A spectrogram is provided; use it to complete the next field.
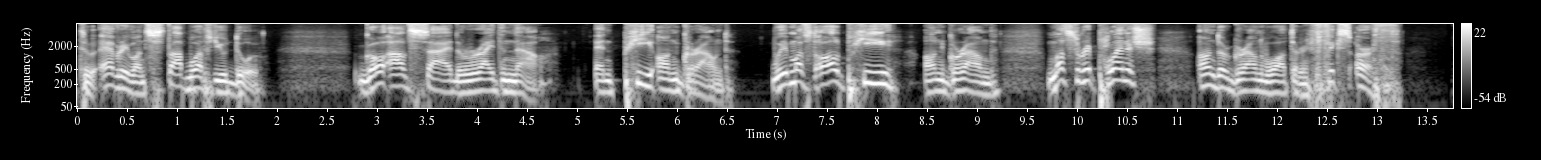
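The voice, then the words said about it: Put-on Russian accent. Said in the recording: “I can sort of do a Russian accent, though, so let me just instruct everybody in a Russian accent”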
